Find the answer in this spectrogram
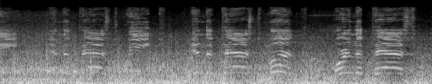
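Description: A man speaking over a steady low rumble of city traffic noise, with wind buffeting the microphone.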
